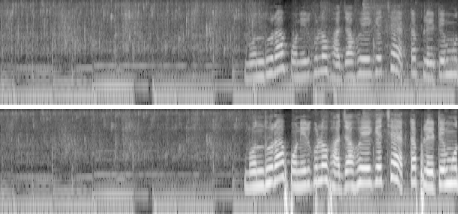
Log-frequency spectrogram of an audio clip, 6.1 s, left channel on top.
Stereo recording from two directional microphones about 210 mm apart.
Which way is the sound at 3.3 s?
55° right (ahead or behind).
